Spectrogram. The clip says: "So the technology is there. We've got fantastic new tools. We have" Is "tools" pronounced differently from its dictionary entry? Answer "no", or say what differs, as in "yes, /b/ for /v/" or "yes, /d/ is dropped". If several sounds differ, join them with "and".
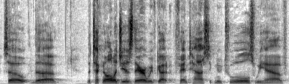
no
